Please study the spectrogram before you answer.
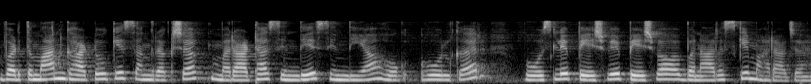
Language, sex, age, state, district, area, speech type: Hindi, female, 30-45, Madhya Pradesh, Jabalpur, urban, read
